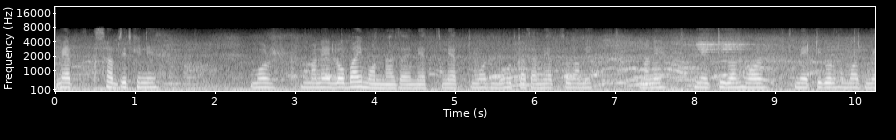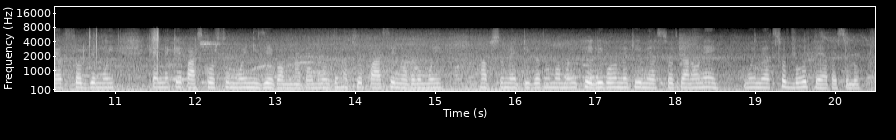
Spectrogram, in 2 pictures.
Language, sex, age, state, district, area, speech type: Assamese, female, 30-45, Assam, Goalpara, rural, spontaneous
